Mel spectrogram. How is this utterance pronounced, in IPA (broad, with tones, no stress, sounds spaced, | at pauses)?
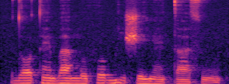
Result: d ɔ˦ t ɛ̃˦ b a˦ m o˧ f o˦ b i˦˨ ʃ e˧ j ɛ̃˨ t a˨ s ũ˨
